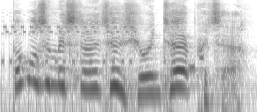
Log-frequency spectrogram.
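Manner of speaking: put-on high, chirpy Cockney girl voice; high-pitched Cockney girl. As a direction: squeak it out like a Cockney kid. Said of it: "giving Trucy that high-pitched Cockney voice".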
